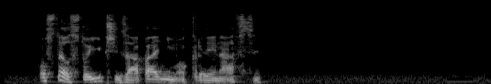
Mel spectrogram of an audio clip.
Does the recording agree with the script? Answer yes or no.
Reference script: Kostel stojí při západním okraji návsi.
yes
